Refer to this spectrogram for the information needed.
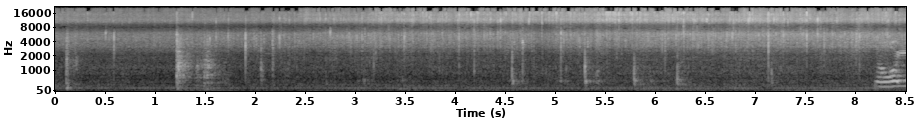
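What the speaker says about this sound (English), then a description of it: "the onions are cooking nicely" Onions cooking in a pan for coq au vin hiss with a soft, continuous sizzle, punctuated by occasional scrapes and taps of a utensil stirring them, growing a little louder toward the end.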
